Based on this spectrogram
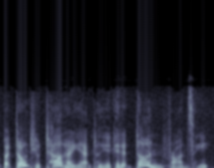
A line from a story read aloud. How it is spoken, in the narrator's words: whispered Polly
